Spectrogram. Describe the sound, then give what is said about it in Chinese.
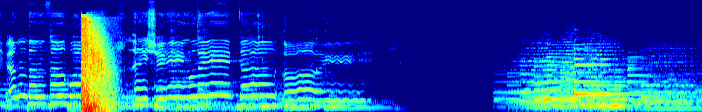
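A single sharp, loud gunshot from the video game The Invisible Guardian cuts through melodic music. The music later stops for a couple of seconds of silence, then resumes. “本来以为自己的意识会立刻分离出去，毕竟子弹射穿身体可是很快的。但是好疼，是腿上的疼，那么清晰。子弹射穿了你的腿，”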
